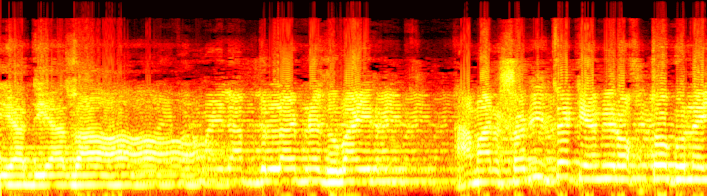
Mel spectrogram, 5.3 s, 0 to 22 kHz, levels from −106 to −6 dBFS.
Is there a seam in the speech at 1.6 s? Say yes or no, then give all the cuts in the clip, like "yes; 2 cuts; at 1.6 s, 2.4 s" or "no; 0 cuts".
yes; 1 cut; at 1.6 s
